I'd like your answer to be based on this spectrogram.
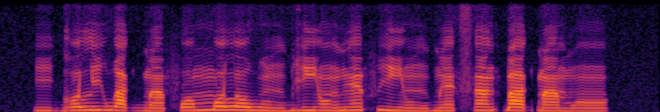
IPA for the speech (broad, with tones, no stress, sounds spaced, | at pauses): i˨ ɡ ɔ˨˦ l i˦ w a˧ ɡ͡b ã˨ f ɔ˨˦ m ɔ˦ l ɔ˧ w ũ˨ ɡ͡b i˨˦ j ɔ̃˧ ɡ ɛ̃˦ f i˦˨ j ũ˨ ɡ͡b ɛ̃˧ s ã˦ k͡p a˦ k͡p ã˧ b ɔ̃˧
